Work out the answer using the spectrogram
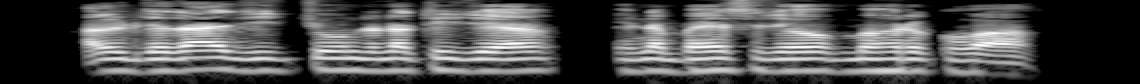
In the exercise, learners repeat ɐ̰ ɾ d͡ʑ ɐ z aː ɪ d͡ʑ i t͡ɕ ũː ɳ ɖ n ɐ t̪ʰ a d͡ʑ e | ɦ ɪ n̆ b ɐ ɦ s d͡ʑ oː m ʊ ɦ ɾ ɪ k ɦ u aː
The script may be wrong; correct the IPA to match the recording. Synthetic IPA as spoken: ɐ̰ l d͡ʑ ɐ z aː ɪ d͡ʑ iː t͡ɕ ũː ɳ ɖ n ɐ t̪ʰ i d͡ʑ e | ɦ ɪ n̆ b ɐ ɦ s d͡ʑ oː m ʊ ɦ ɾ ɪ k ɦ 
